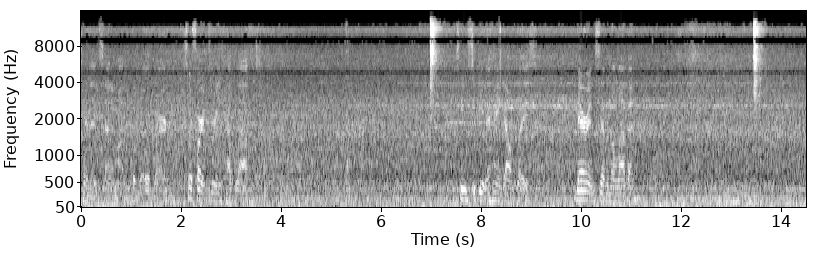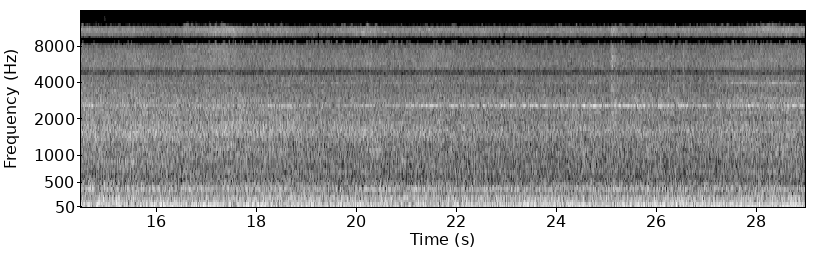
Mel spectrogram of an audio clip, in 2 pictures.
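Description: Street traffic rumbles steadily below.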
